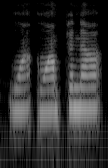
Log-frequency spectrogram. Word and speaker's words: Wampanoag: How did you pronounce that, Jericho? Wampanoag. Wampanoag.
